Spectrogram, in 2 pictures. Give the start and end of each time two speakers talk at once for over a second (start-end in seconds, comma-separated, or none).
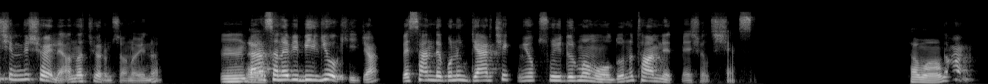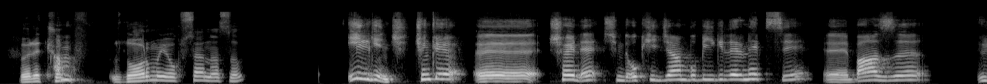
none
